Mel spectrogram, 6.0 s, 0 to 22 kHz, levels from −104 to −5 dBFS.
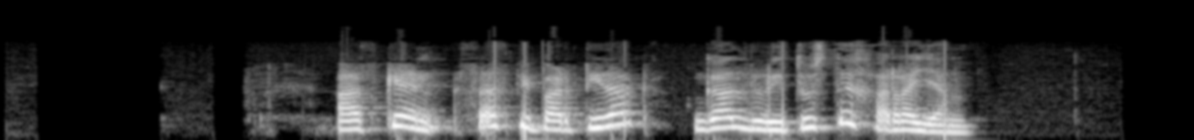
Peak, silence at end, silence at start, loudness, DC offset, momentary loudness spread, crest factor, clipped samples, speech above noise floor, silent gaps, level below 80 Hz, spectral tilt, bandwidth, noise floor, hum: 0 dBFS; 1.1 s; 1.7 s; -13 LUFS; under 0.1%; 6 LU; 14 dB; under 0.1%; 57 dB; none; -52 dBFS; -8 dB/octave; 7.2 kHz; -69 dBFS; none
